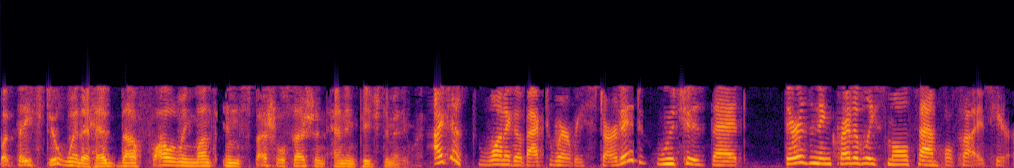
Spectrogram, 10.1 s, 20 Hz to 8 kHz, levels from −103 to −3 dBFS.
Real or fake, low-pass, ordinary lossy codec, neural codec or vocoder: fake; 7.2 kHz; AAC, 16 kbps; codec, 44.1 kHz, 7.8 kbps, DAC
